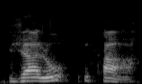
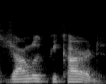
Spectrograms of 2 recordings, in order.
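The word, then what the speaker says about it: Jean-Luc Picard: Jaloo Picard. No, it's Jal Peicard. They say the whole thing. It's not Jaloo Picard.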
